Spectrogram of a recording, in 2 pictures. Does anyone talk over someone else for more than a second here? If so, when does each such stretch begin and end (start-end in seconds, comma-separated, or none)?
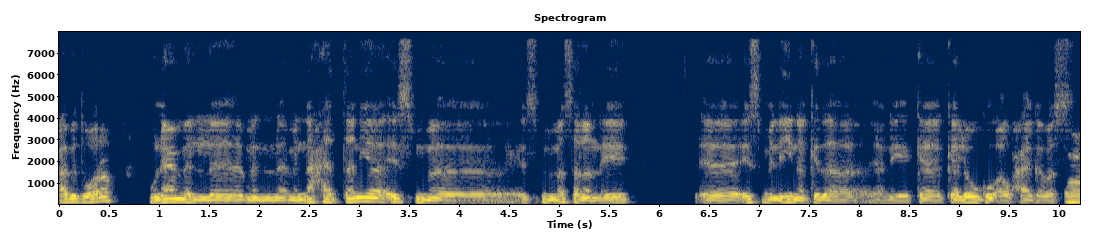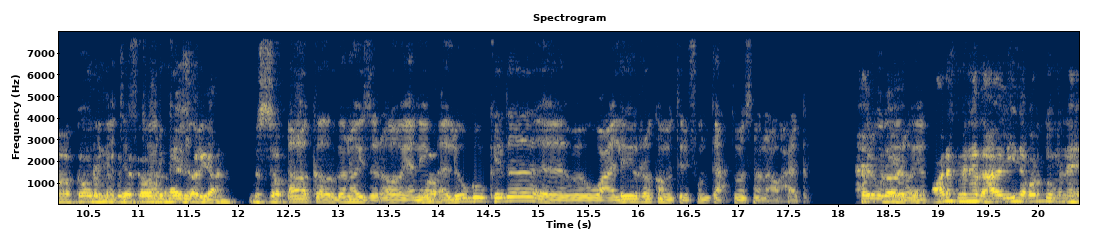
10.6-11.8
